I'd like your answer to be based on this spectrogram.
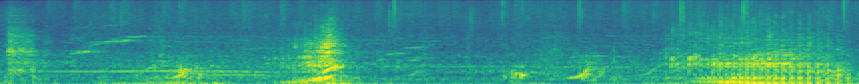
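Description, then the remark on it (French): Humpback whale song recorded underwater: a series of rising and falling moaning calls, one swelling louder midway, over a steady hiss of ocean background, with no voices. “Ce qu'on entend, c'est que les chants, en fait, c'est une combinaison des séquences successives d'unités sonores.”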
